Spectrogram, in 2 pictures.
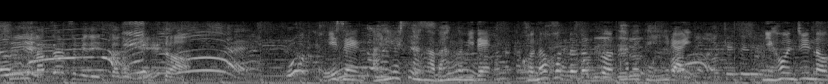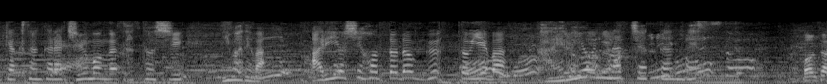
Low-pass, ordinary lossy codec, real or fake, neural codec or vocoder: none; none; real; none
